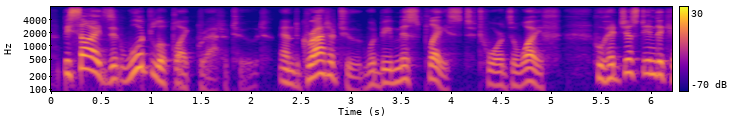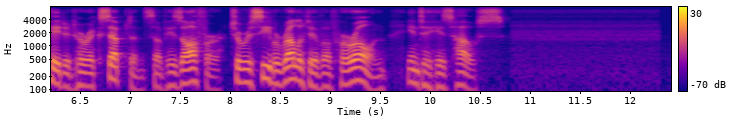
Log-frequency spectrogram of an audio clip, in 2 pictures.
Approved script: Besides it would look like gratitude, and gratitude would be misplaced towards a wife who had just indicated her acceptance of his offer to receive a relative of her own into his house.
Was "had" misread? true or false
false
